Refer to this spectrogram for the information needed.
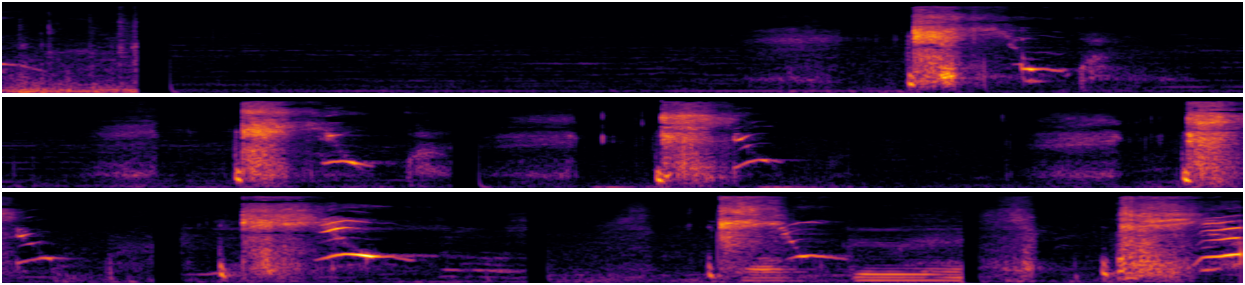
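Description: Six sharp, explosive sneezes in a row, each with a quick intake of breath before the burst.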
